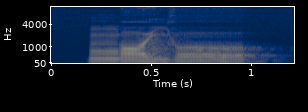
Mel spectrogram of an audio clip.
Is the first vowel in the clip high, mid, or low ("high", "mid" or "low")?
mid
